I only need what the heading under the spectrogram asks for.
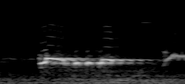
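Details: Zebra dove (local perkutut) singing a big 'kung' phrase, a lure for training birds: one long, wavering whistled coo with a slight pulsing, then a brief rising note after a pause.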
